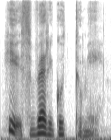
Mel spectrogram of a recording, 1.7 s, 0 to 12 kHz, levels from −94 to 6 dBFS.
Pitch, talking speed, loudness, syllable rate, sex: 150 Hz, 215 wpm, -19 LUFS, 5.1 syllables/s, female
